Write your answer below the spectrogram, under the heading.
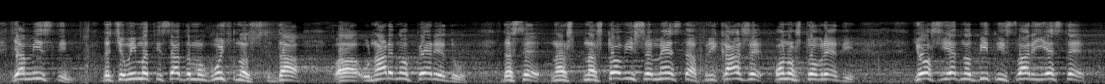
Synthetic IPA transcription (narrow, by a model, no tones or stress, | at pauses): jaːmislimd̪at͡ɕemo̞imat̪isad̪amo̞ɡuːt͡ɕno̞st̪d̪a | unaːɾe̞d̪nompe̞ɾio̞d̪ṵ | d̪asenanaʃt̪o̞ʋiʃemest̪apɾikaːʒeo̞noʃt̪o̞ʋɾeːd̪i | jo̞ʃjed̪nao̞d̪̚bit̪nixst̪vʋaːɾijest̪e̞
